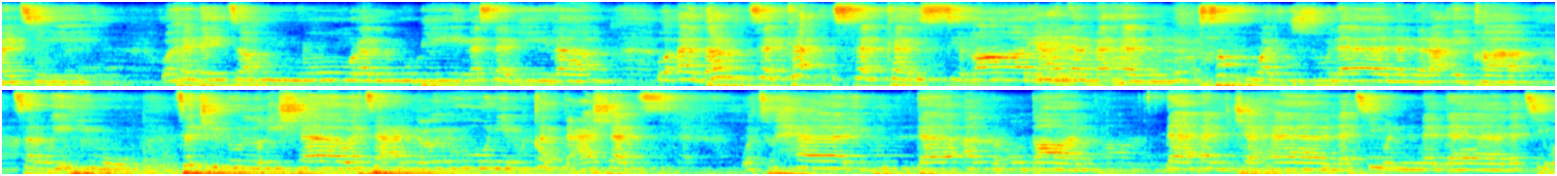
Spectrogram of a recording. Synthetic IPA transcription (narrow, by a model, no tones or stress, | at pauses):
at̪iː | waɦad̪ajt̪aɦʊmnːuːɾˤalmʊbiːnasabiːlaː | waʔad̪ɑɾˤt̪kaʔsakalɪst̪ɪɣɑːɾɪʕalaːmaʔansˤɑfwansʊlaːnanɾˤɑʔɪqɑ | t̪ɑɾwɪhɪmːt̪ad͡ʒlʊlɣɪʃaːwat̪ʕanʕʊjuːnɪqɑd̪ʕaʃat̪ | wat̪ʊħaːɾɪbʊd̪ːaːʔalʕʊd̪ˤɑːn | d̪aːʔald͡ʒahaːlat̪wanːad̪aːla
